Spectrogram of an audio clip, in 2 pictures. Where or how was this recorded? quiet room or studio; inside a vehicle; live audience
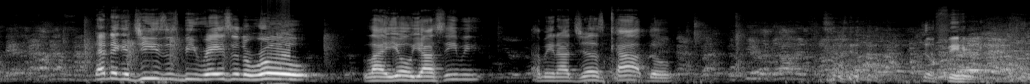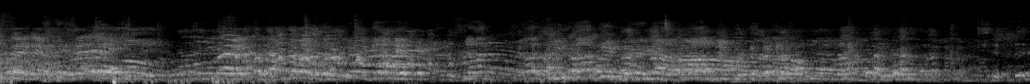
live audience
